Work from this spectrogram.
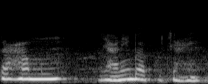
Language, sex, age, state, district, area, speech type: Odia, female, 18-30, Odisha, Balangir, urban, spontaneous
